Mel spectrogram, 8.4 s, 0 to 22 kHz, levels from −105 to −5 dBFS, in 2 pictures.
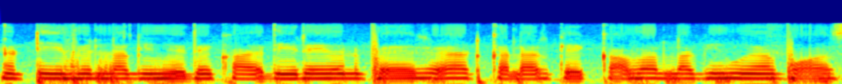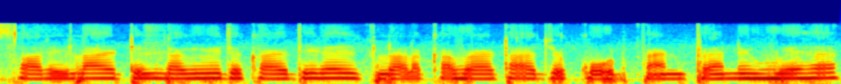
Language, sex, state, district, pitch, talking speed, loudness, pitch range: Hindi, female, Chhattisgarh, Bilaspur, 195 Hz, 240 wpm, -15 LUFS, 190-200 Hz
